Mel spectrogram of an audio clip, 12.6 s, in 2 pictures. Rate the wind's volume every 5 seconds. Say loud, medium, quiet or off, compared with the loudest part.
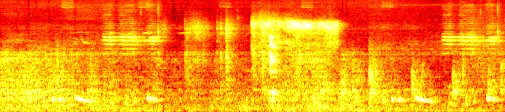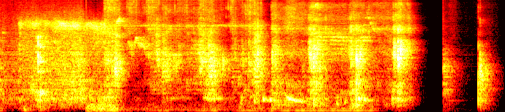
loud, medium, off.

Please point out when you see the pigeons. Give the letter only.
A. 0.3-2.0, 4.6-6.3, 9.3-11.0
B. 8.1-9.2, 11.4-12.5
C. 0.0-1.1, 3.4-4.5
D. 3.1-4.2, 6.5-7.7
A.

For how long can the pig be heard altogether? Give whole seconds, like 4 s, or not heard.
2 s.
